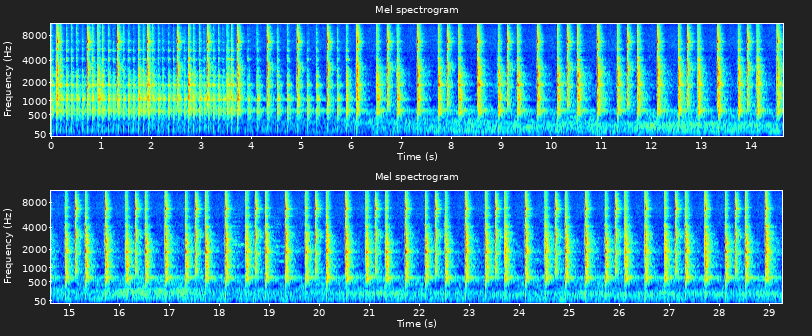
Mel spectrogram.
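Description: Drum played with two sticks: a continuous, even stream of alternating single strokes in triplets, with louder accented strokes standing out about two or three times a second as the accent moves through the triplet grid.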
